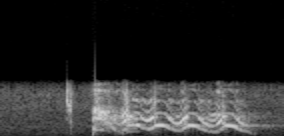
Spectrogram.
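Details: A nervous female puggle named Mocha, usually skittish and wary of the camera: one short yip, then a long, loud baying howl that swoops up and down in pitch in a rapid wavy pattern before fading.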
